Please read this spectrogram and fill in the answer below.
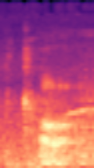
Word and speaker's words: Picard: If you ever say that title to anyone, you must say it like this: Star Trek Picard.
